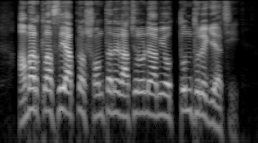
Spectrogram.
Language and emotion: Bengali, angry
